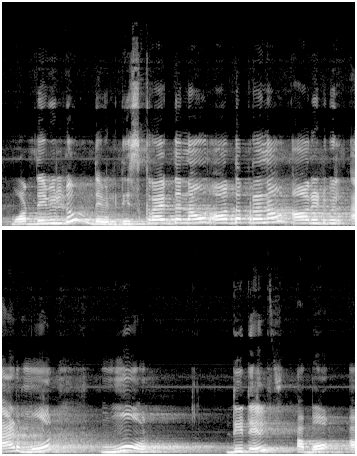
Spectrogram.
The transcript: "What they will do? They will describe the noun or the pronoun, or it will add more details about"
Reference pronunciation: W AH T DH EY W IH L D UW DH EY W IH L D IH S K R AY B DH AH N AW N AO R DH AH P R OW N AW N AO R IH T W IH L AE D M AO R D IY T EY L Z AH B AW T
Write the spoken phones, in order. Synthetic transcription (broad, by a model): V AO T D EY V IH L D UW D EY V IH L D IH S K R AY B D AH N AW N AO R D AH P R OW N AW N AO R IH T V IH L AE D M AO R D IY T EY L S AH B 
